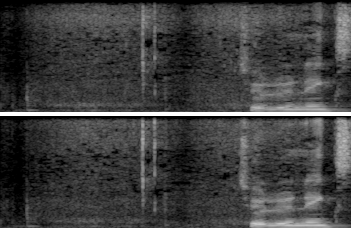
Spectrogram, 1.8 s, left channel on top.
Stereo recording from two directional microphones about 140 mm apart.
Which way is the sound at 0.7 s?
55° right (ahead or behind).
